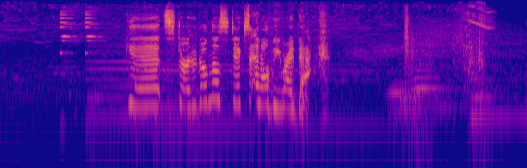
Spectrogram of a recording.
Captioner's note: chiming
